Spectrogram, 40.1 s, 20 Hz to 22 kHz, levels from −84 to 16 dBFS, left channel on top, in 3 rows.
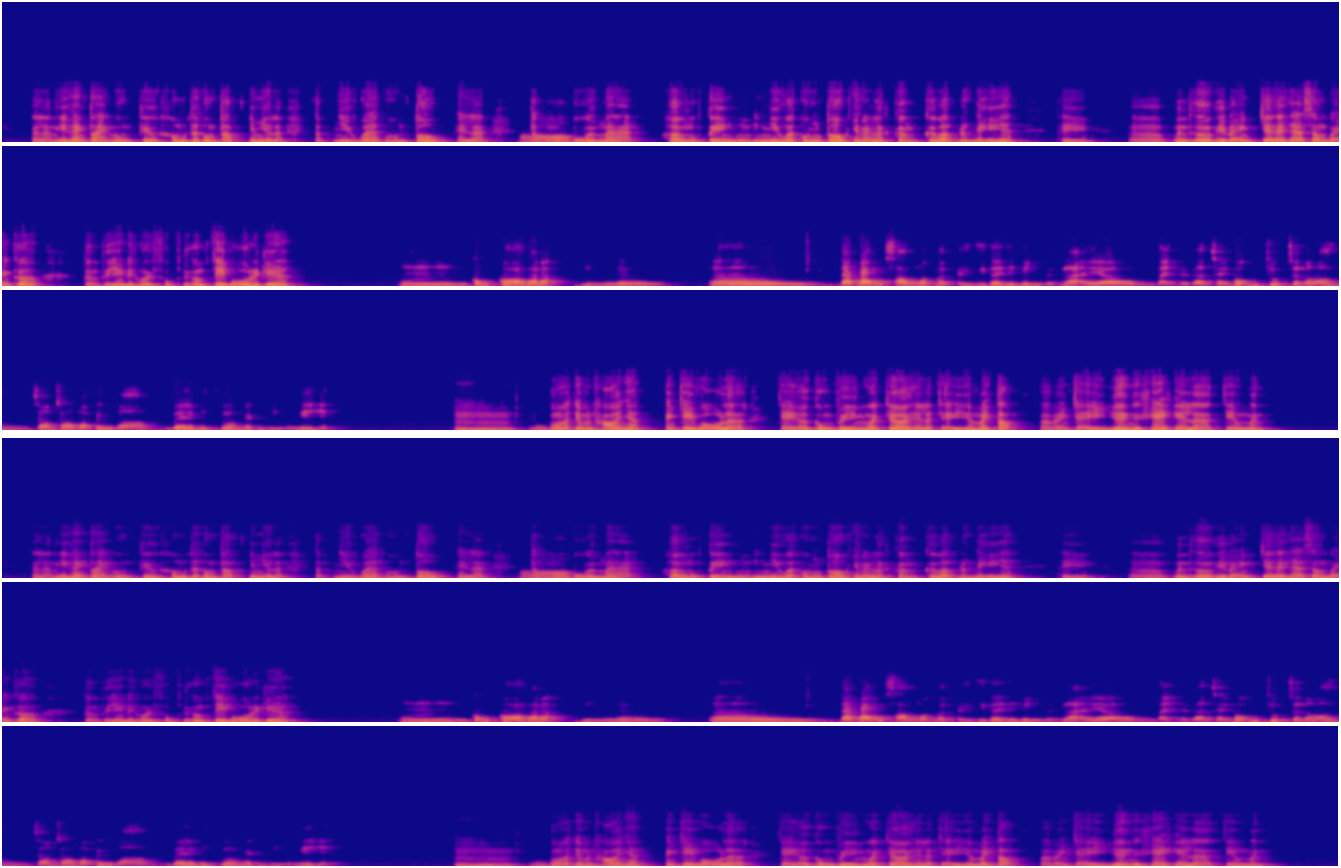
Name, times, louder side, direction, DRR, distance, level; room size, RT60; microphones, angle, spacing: voice 1, 0.3-4.8 5.3-6.3 6.6-10.1 10.6-10.9 11.3-13.9 14.2-16.3 31.3-31.9 32.2-34.2 34.5-36.9 37.1-39.4, left 4 dB, 60° left, 0.5 m, -21 dB
voice 2, 5.2-5.7 17.3-20.0 20.4-30.0 32.0-32.3, left 4 dB, 75° left, 1.0 m, -23 dB
9.8 x 6.8 x 4.4 m
head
